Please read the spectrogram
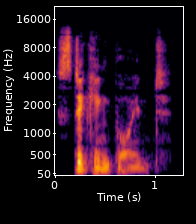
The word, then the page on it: sticking point: British English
